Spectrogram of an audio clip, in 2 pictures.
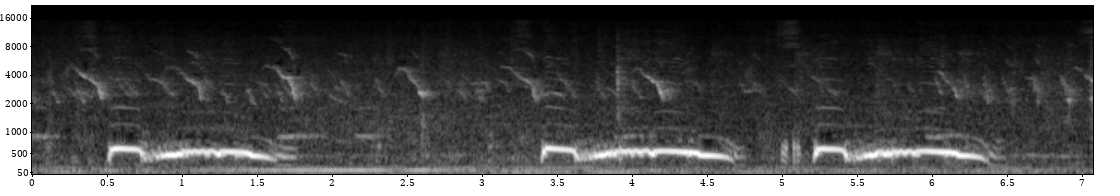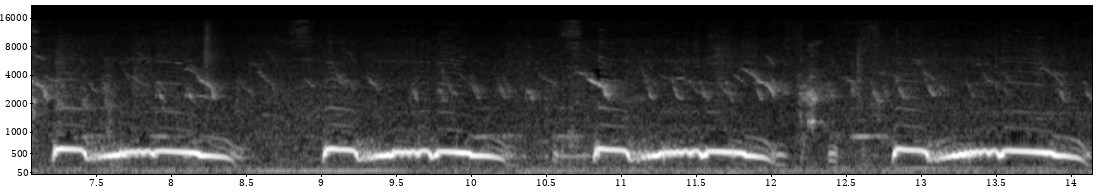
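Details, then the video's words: Indian ring-necked doves cooing in the morning: a steady series of low, smooth, slightly arched coos, each about a second long, repeated roughly every one and a half to two seconds, with faint high chirping birds behind. "Ringneckdoves calling sound !! Indian Birds Dove morning activity Doves cooing"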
